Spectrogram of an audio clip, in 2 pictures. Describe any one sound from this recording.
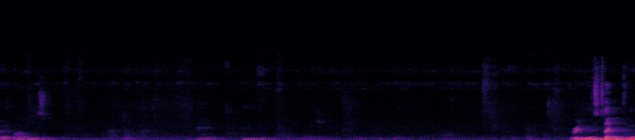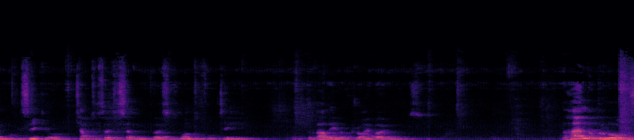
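An elderly man reads aloud calmly through a microphone in a large echoing hall.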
